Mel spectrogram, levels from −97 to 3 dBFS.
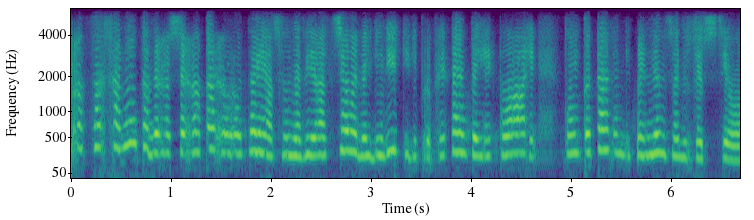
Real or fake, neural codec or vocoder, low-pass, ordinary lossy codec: fake; codec, 16 kHz, 0.5 kbps, FreqCodec, smaller model; 5.4 kHz; Opus, 32 kbps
